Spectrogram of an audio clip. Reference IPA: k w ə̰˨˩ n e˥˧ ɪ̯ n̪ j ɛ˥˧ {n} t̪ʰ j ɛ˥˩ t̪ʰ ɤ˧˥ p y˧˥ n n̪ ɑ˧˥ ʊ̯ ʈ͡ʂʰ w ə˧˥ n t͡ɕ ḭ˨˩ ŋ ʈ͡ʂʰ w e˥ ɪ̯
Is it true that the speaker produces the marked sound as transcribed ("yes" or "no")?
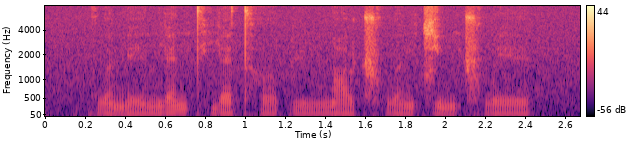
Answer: yes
